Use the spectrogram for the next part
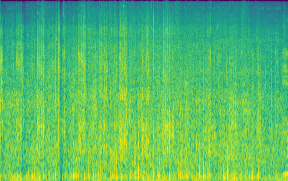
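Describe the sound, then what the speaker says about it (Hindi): A horse gallops fast, its hooves pounding in a dense rapid rhythm, loud and close, over continuous broadband noise. "आप बड़ी स्पीड से भगा रही थी घोड़ा"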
